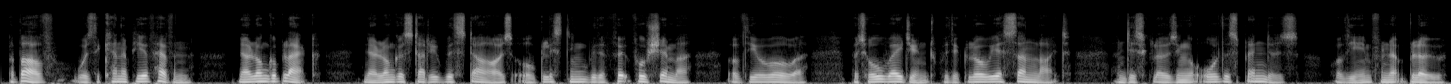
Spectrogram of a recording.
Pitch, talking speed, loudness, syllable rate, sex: 105 Hz, 160 wpm, -19 LUFS, 5.2 syllables/s, male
